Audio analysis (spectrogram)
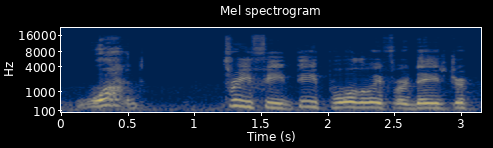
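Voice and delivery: high, startled What? then a mocking disbelief; mock surprise. Preacher imitating the people waking to quail, mock astonished. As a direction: act stunned at the pile of quail, pitch jumping.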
